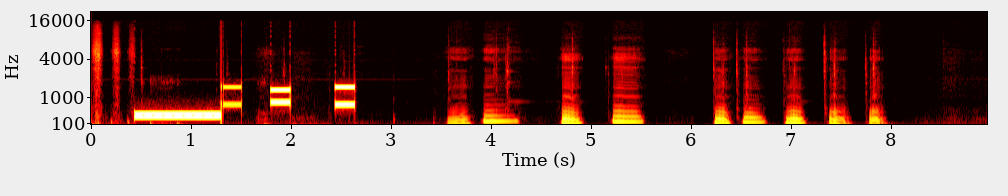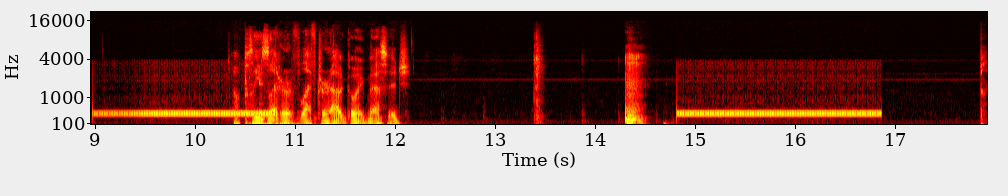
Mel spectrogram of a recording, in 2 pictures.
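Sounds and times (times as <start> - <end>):
telephone dial tone: 0.5 - 2.6, 9.0 - 10.5, 14.8 - 16.9
speech: 10.6 - 12.2.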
